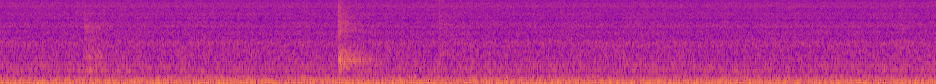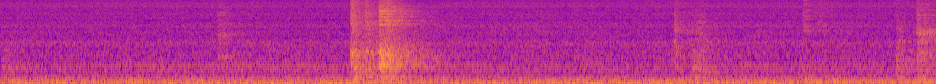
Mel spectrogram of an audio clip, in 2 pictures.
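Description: Kitchen background: a steady low hum, with a few brief clatters, the loudest about ten seconds in.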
